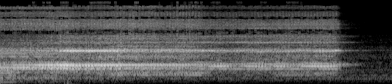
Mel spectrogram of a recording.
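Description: A carbide round-tip tool cuts a slimline pen blank spinning on a wood lathe, giving a steady loud whirring scrape that holds for over three seconds, then stops abruptly.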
